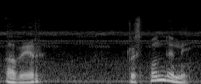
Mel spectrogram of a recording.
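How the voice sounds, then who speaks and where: An actor playing a wise, patient priest and teacher in a religious radio drama, gently questioning and instructing. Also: male voice, on the low side, sing-song, slow pace, slight background noise. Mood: playful, probing. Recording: music behind the voice.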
